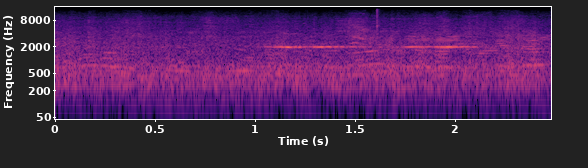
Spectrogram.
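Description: Heritage streetcar's steel wheels squealing on the rails, one high steady squeal lasting about a second in the second half, over the chatter of passengers in the car.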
